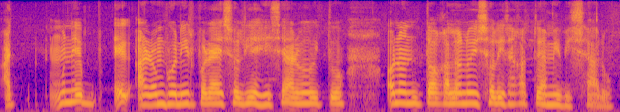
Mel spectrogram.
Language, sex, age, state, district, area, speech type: Assamese, female, 45-60, Assam, Barpeta, rural, spontaneous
